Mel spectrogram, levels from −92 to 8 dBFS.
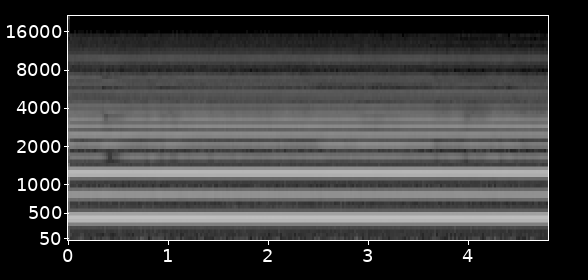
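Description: Music, with no audible technical faults anywhere.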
